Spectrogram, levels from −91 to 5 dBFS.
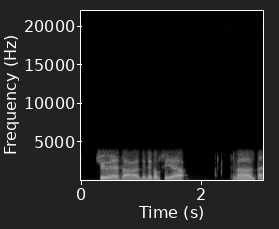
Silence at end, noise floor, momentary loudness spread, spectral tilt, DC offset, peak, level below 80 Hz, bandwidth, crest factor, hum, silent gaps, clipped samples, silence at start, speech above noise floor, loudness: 0 s; -65 dBFS; 5 LU; -9 dB/octave; under 0.1%; -18 dBFS; -80 dBFS; 4.2 kHz; 16 dB; none; none; under 0.1%; 0.25 s; 33 dB; -33 LUFS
